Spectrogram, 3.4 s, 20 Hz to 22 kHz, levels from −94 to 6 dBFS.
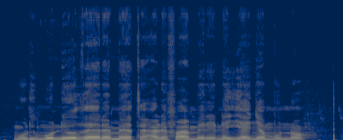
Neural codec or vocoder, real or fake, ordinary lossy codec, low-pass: vocoder, 44.1 kHz, 128 mel bands every 256 samples, BigVGAN v2; fake; none; none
